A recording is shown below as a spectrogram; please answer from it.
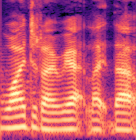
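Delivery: ordinary delivery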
